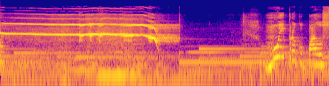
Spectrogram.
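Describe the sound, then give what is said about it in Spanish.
A terrifying, piercing scream holds a shrill high pitch for about three seconds, then sharply drops off, over steady background music; a few short, wavering cries follow. “Cuando Ana dijo tango, se escuchó un grito tan espantoso”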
